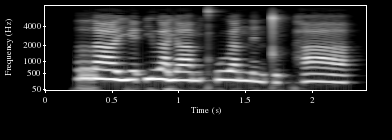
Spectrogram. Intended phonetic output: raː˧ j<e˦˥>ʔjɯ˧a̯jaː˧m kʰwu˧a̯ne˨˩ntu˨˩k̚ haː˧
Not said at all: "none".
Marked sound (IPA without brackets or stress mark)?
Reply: e˥˩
